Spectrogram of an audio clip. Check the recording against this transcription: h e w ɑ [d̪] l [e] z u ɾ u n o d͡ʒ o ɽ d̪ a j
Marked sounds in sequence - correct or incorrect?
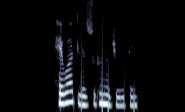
correct, incorrect

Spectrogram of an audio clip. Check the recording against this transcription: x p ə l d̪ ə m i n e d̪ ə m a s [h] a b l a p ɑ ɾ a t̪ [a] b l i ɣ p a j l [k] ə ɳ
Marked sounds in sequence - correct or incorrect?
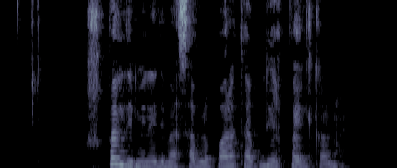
correct, correct, correct

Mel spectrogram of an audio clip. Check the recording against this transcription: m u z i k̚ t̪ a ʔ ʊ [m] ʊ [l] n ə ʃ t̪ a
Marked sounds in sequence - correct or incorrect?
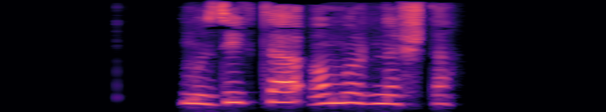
correct, incorrect

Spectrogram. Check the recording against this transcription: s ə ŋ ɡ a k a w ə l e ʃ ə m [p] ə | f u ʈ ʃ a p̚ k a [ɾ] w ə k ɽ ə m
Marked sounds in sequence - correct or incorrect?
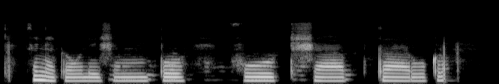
correct, correct

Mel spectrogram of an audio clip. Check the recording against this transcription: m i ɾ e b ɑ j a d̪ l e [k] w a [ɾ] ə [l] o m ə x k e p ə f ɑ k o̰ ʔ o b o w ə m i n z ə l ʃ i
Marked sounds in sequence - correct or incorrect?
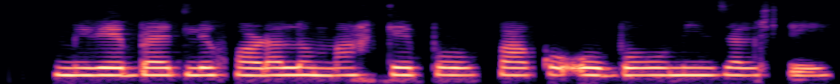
incorrect, incorrect, correct

